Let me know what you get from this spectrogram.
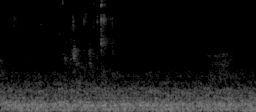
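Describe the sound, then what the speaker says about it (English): Water being poured into a pan of sliced yellow squash, a steady close splashing and gurgling that fills the moment without any talk. "let's go ahead and pour this water in here"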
